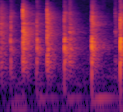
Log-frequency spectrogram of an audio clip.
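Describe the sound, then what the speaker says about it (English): A single woman clapping for herself, about eight crisp, close hand claps in an uneven quick rhythm, heard on their own without talk. "I will clap for myself."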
